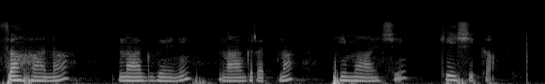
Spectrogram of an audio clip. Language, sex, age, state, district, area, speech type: Kannada, female, 30-45, Karnataka, Chitradurga, urban, spontaneous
